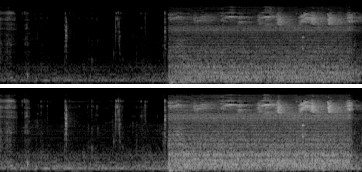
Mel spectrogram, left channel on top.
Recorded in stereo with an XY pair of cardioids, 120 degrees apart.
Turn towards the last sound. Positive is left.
turn(degrees=-55)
